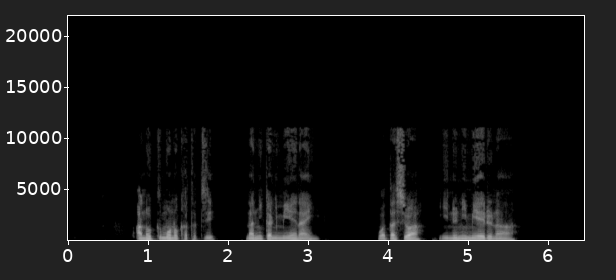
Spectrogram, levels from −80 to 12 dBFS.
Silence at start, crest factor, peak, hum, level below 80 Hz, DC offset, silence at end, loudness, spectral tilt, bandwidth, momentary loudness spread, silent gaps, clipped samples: 0.85 s; 22 dB; -6 dBFS; none; -54 dBFS; under 0.1%; 0.9 s; -25 LUFS; -6.5 dB/octave; 11.5 kHz; 13 LU; 3.29-3.49 s, 3.62-3.81 s; under 0.1%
